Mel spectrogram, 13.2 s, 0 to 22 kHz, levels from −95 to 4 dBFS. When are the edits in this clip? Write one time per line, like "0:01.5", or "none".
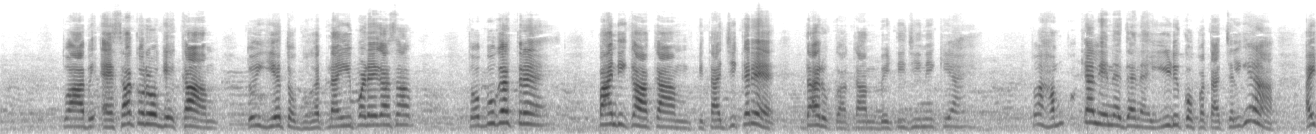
none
